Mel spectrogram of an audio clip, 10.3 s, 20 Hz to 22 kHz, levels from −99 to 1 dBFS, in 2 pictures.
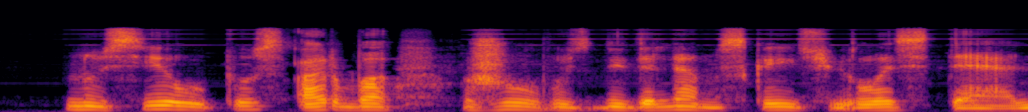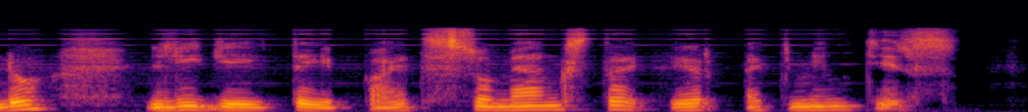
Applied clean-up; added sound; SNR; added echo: neural mask model DeepFilterNet 3.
